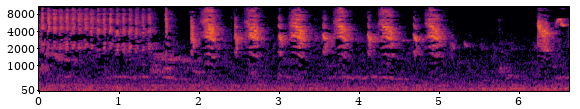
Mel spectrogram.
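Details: Long-tailed shrike singing nonstop, opening with a fast buzzy trill, then a series of loud, sharp, high chirped notes repeated roughly every half second, each note harsh and clipped.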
